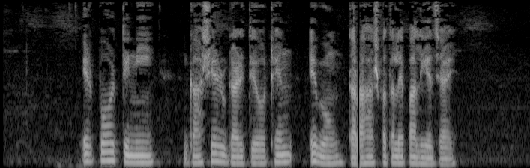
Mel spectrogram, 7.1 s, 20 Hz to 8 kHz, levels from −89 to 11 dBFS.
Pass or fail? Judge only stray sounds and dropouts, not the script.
fail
